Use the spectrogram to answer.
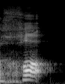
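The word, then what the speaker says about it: خ: Le kha, d'accord, qui existe dans la langue espagnole, le j espagnol, qui se prononce comme ceci, le kh.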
